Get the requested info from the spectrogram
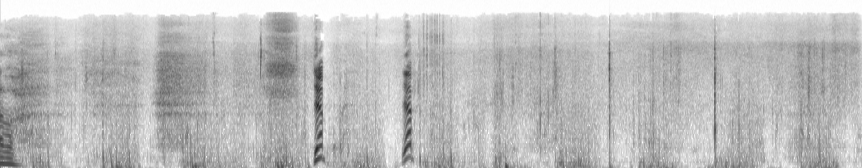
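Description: Rhythmic crunching strides through deep powder snow, a little under two a second.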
